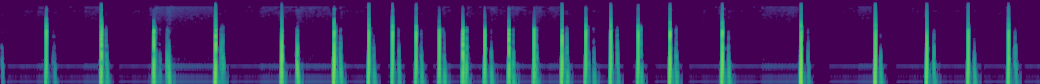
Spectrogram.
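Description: A small black plastic mini lavalier microphone capsule, held between long-nailed fingers, is tapped repeatedly with the tip of a thin wooden stick. It gives sharp, dry clicks that die away almost instantly, some with a faint quick double bounce. A low hum sits underneath, and the taps come at an uneven, speeding-up pace before slowing again near the end.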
